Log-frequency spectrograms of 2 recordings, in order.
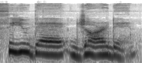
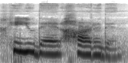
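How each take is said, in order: First: Jardin begins with an English J sound. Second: Jardin begins with an H sound. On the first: This is how Americans say it. The speaker calls it wrong. "I'm gonna say it wrong, but how we would say it is" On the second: This is how locals say it. The speaker calls it right. "they say Ciudad Harden because the J is an H"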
